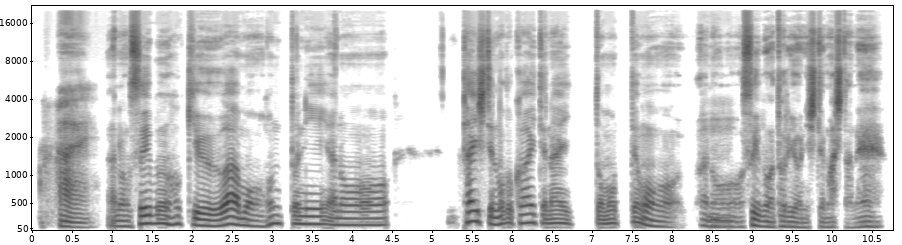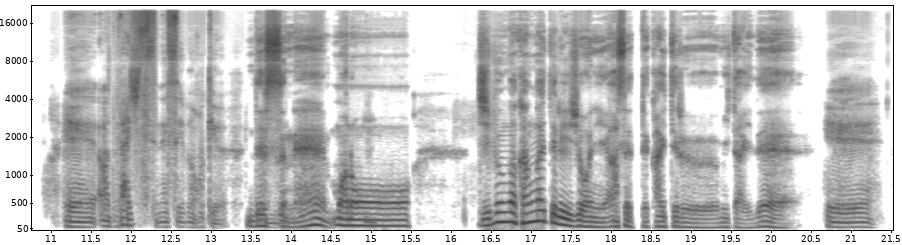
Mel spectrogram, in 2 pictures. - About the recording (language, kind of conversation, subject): Japanese, podcast, 最近の気候変化をどう感じてる？
- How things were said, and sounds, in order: other background noise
